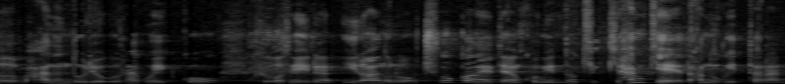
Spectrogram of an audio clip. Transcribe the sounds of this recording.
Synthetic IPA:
ʌma̰nɯnːoɾjʌɡɯɭhaɡoit̚k͈o | kɯɡʌs̬ʰe̞ɾiɾanɯɾot͡ɕʰuɡuk͈̚ʌne̞de̞ɦankomindokip̚k͈ʰihamk͈e̞na̰nuɡoit̚t͈aɾanɯ

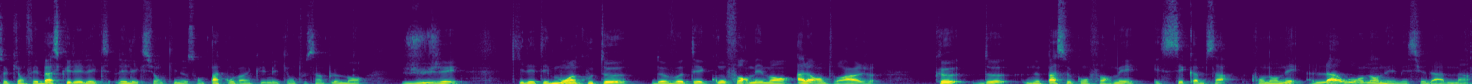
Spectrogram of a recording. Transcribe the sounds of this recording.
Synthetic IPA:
søkʲiɔ̃fɛbaskʲylelɛlelɛksjɔ̃kʲinəsɔ̃pakɔ̃vɛ̃kʲymɛkʲiɔ̃t̪usɛ̃pləmɑ̃ | ʒyʒe | kʰʲilet̪ɛmwɛ̃kut̪ød̪əvɔt̪ekɔ̃fɔʁmemɑ̃alœʁɑ̃t̪uʁaʒ | kəd̪ənəpasəkɔ̃fɔʁmeesɛkɔmsakʰɔ̃nɑ̃nɛlauɔ̃nɑ̃nɛmesjød̪am

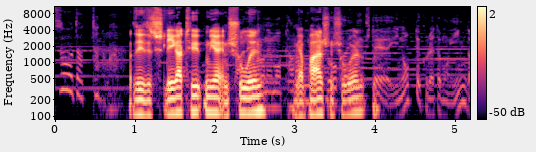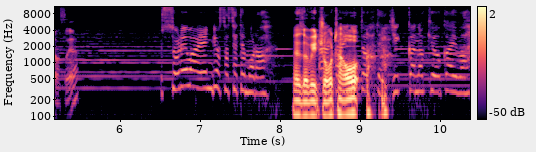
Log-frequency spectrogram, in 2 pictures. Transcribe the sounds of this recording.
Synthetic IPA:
soːd̪aːaziːzəsʃlʔeːɡatʰyːpm̩hiːɐʔɪ̰nʃuːlənnjapʰaːnɪʃn̩ʃuːləninot̪ːekɯ̟ɾet̪emoind̪a | soɾe̞βaẽnʲɾʲoːsase̞t̪e̞moɾa | zoːviːd͡ʒoːtʰaʊd͡ʑikːanokʲoːkaiβa

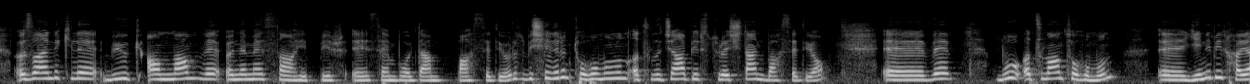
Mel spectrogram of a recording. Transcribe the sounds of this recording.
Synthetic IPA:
ø̞zɛlʲːiclʲɛbyjycanlˠamvɛʔø̞ne̞mɛsaːɦip̚biɾːsɛmbo̞lʲd̪ænbaxse̞d̪ijo̞ɾuzbiʃe̞jlʲe̞ɾint̪ʰo̞ɦumununat̪ʰɯlˠɯd͡ʒaːbiɾsyɾɛt͡ʃt̪ʰænbaxse̞d̪ijo̞ | vɛbuʔat̪ʰɯlˠant̪ʰoɦumun | ɛːje̞nibiɾhaj

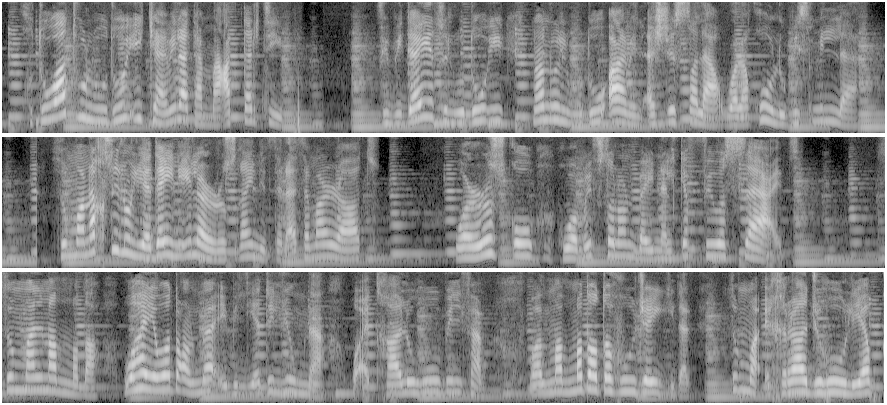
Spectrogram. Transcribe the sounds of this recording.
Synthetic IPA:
xʊt̪ˤʊwɑːt̪lwʊd̪ˤuːʔkaːmɪlamaʕat̪ːɑɾˤt̪iːb | fiːbɪd̪aːjalwʊd̪ˤuːʔnanwilwʊd̪ˤuːʔamɪnʔad͡ʒlɪsˤːɑlɑːwanɑquːlbɪsmɪlːaːh | θʊmːanɑqsˤɨlʊljad̪ajnʔɪlarˤːʊzɣajnɪθalaːθamɑrˤːɑːt̪ | wɪrˤːʊzqʊhʊwamɨfsˤɨlbajnalkafːwasːaːʕɪ̰d̪ | θʊmːalmɑd̪ˤmɑd̪ˤɑ | wahɪjawɑd̪ˤʕʊlmaːʔɪbɪljad̪aljʊmna̰ːwa̰ʔɪ̰d̪xaːlʊɦʊbɪlfamːwalmɑðˤmɑd̪ˤɑt̪ʊɦd͡ʒajːɪd̪anθʊmːaʔɪxɾɑːd͡ʒʊhʊlɪjɑb̚qɑ

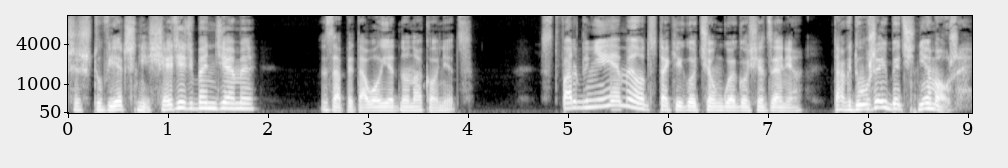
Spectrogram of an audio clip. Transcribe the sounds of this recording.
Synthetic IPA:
t͡ʂɘʂt̪uvʲjɛt͡ʂɲɛɕɛd͡ʑed͡ʑbɛɲd͡ʑɛmɘ | zapɘt̪awɔjɛd̪nɔnakɔ̰ɲɛ̰t̪s | st̪faɾɡ̪ɲejɛmɘɔt̪ːakʲɛɡɔt͡ɕɔŋɡwɛɡɔɕɛd̪zɛɲa | t̪aɡd̪wuʐɛjbɘt͡ɕɲɛmɔ̰ʐɛ

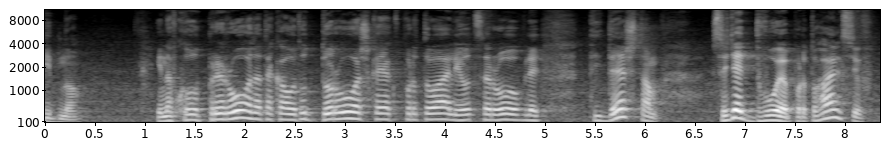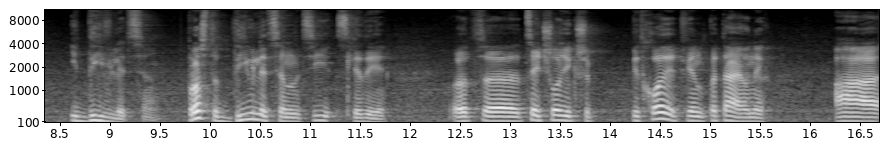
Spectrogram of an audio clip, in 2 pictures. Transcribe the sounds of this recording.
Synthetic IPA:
id̪nɔ̰ | inɐwkɔlˠɔpɾɪɾɔd̪ɐt̪ɐkaɔt̪ut̪̚d̪ɔɾɔʃkɐjɐkwpɔrt̪ʊɦɑlʲiɔt̪t̪sɛɾɔblʲɐt̚ʲt̪ɪjd̪ɛʃt̪ɑm | sɪdʲat̚ʲd̪ʋɔjɛpɔrt̪ʊɦɑlʲt͡sʲiw | id̪iwlʲɐt͡sʲːɐ̰ | pɾɔst̪ɔd̪iwlʲɐt͡sʲːɐnɐt͡sʲisʲlʲid̪ɪ | ɔt̪t̪sɛjt͡ʃɔlˠɔʋʲikʃɔ | pʲid̪xɔd̪ɪtʲʋʲinpɪt̪ɑjɛʊnɪx | ɐ

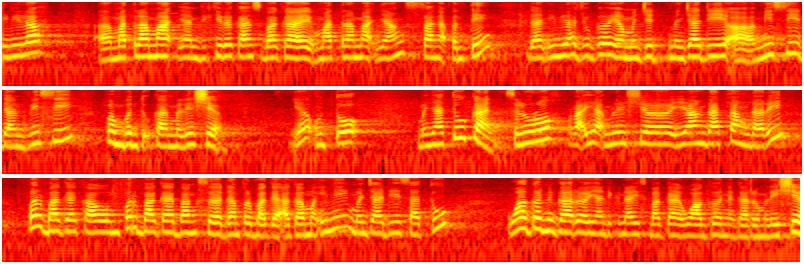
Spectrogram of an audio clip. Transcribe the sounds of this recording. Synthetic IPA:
inilah | ʔəmãt̪lamat̪̚jaŋdikiɾəkansəbaɡajmãt̪lamat̪̚jaŋsaŋat̪̚pənt̪ɪŋ | daninĩlahd͡ʒuɡajaŋmə̃ɲd͡ʒadiəmisidanvisi | pəmbənt̪ukanməlajsia | jaʔunt̪ʊʔ̚ | mə̃ɲãt̪ukansəluɾʊhraʔjat̪̚məlajsiajaŋdat̪aŋdaɾi | pərbaɡajkaʊmpərbaɡajbaŋsadanpərbaɡaja̰ɡamãʔinimə̃ɲd͡ʒadisat̪u | waɡanəɡaɾajaŋdikənãlisəbaɡajwarɡanəɡaɾaməlajsia

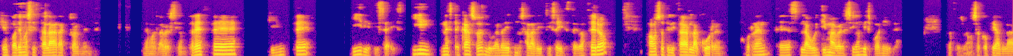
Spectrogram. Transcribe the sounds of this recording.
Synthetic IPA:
ke̞po̞ðe̞mo̞sinst̪alaɾak̚t̪ualmẽ̞nt̪e | t̪e̞ne̞mo̞zlaβ̞e̞ɾsjo̞nt̪ɾe̞θe̞ | kinθe̞ | iðje̞θisḛjsiene̞st̪e̞kaso̞eluɣ̞aɾðeiɾnosalaðje̞θise̞jsθe̞ɾoθe̞ɾo̞ | b̥amo̞saut̪iliθaɾlakuren | kurene̞zlault̪imaβ̞e̞ɾsjo̞nd̪ispo̞niβle̞ | nt̪o̞nθe̞βa̰mo̞sako̞pjaɾla

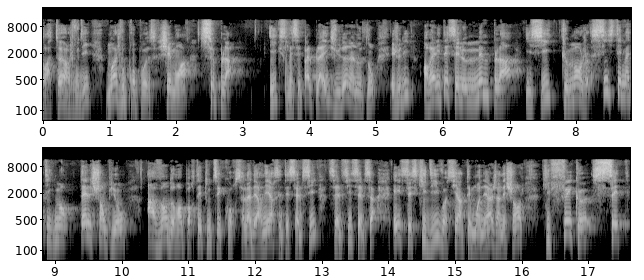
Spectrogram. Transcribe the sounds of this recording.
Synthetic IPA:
ʁat̪œʁʒəvud̪imwaʒəvupχɔpozʃemwasəpla̰ | iksmɛsɛpaləplaiksʒəɥid̪ɔnɛ̃not̪χənɔ̃eʒəud̪iɑ̃ʁealit̪esɛləmɛmplaisikəmɑ̃ʒsist̪emat̪ikmɑ̃t̪ɛlʃɑ̃pjɔ̃avɑ̃d̪əʁɑ̃pɔʁt̪et̪ut̪sekuʁslad̪ɛʁnjɛʁset̪ɛsɛlsisɛlsisɛlsaesɛsə̥kʲid̪ivwasiɛ̃t̪emwaɲaʒɛ̃neʃɑ̃ʒ | kʲifɛkəsɛt̪

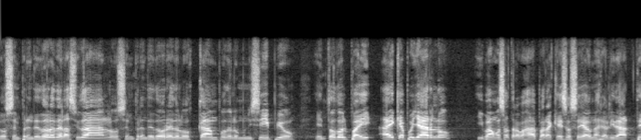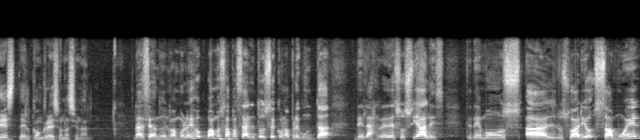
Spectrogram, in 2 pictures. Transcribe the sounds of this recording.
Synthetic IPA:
lo̞se̞mpɾend̪e̞ðo̞ɾe̞zð̞e̞lasjuðalo̞se̞mpɾend̪e̞ðo̞ɾe̞zðe̞lo̞skampozðelozmũnisipjo | e̞nt̪o̞ðoe̞lpaisajke̞apo̞ʝaɾlo̞ | iβamo̞sat̪ɾaβaxaɾpaɾakees̬o̞se̞aunarealiðad̪e̞zd̪e̞ːlko̞ŋɡɾe̞so̞nasjo̞nal | ɡ̥ɾasjasand̪elmamoleɦobamosapasaɾent̪o̞nsesko̞nlapɾeɣunt̪a | ðe̞lasre̞ð̞esːo̞sjales | t̪enẽmosaluswaɾjo̞samwel

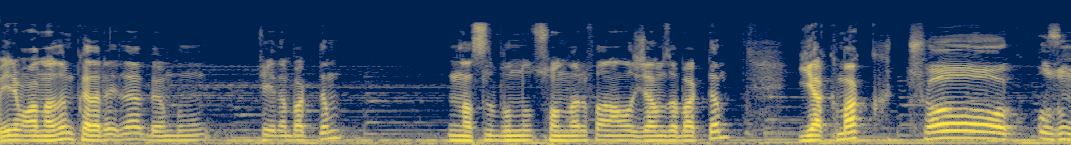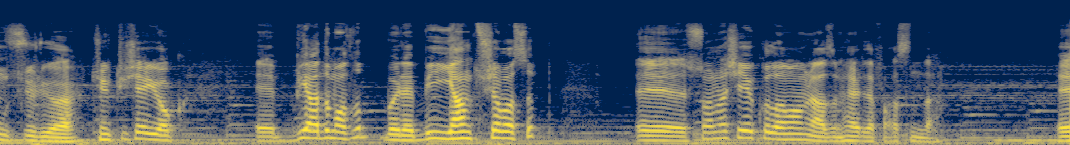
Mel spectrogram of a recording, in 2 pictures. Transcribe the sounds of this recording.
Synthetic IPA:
be̞nimanlˠad̪ɯːmkʰad̪aɾɯjlˠabænbunun | ʃe̞jinɛbak̚t̪ɯm | nasɯlˠbunuso̞nlˠaɾɯfalˠanalˠad͡ʒaːmɯzabak̚t̪ɯm | jakmakt͡ʃʰokuzunsyɾyjo̞t͡ʃʰyɲcʰyʃejːok | ɛːbiad̪ɯmallˠɯp̚bø̞jlʲɛbijant̪ʰu̥ʃabasɯp̚ | ɛːso̞nɾaʃe̞jikʰulˠːamamlʲaːzɯmɦæɾd̪efa̰ːslˠɯnd̪a̰

